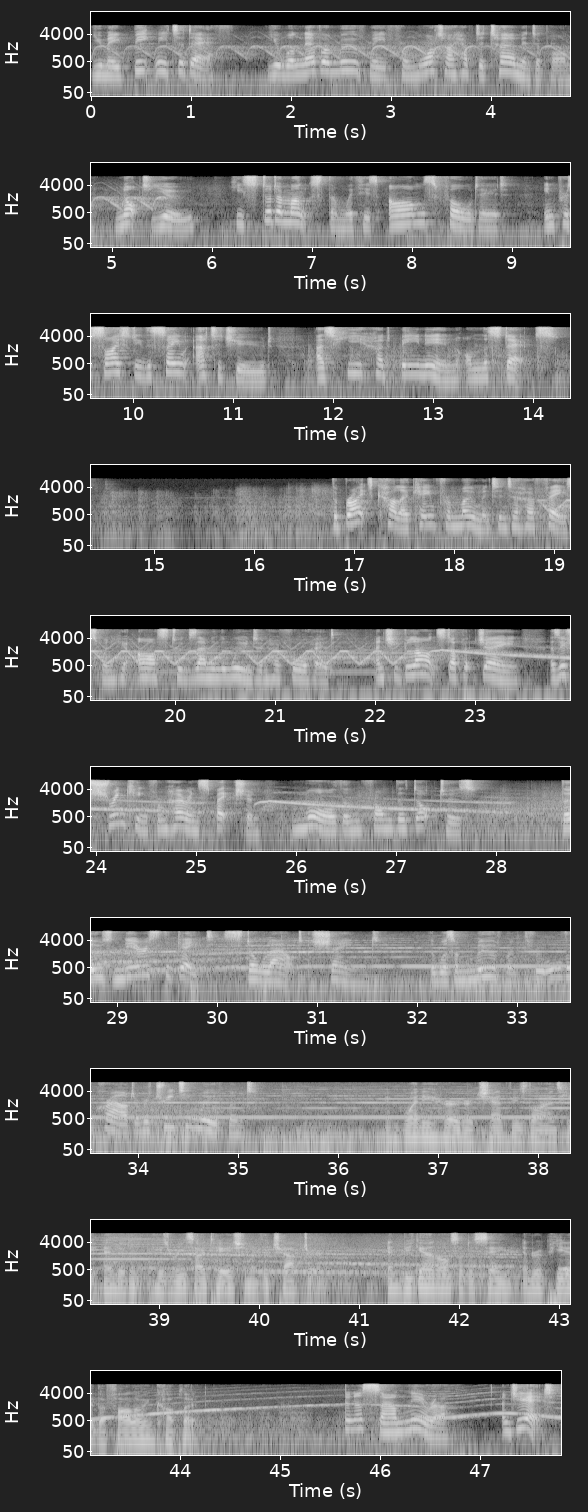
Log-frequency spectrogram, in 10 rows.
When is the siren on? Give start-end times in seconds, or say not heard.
0.0-5.6, 18.8-47.7.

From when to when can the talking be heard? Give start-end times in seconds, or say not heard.
0.0-14.2, 16.8-27.8, 28.6-35.2, 36.5-44.4, 45.6-47.7.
